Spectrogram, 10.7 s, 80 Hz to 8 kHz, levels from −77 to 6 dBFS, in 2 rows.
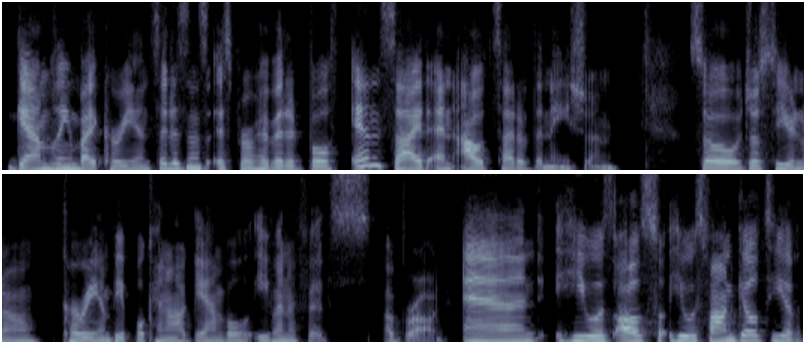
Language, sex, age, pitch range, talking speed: English, female, 20-39, 175-195 Hz, 195 wpm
